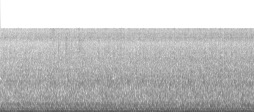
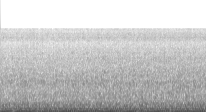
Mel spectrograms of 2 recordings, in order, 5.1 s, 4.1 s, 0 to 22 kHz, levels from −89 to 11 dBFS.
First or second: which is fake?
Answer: second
